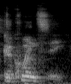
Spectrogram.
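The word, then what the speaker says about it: Ga'Quincy: Mo Robinson koola mck's name is is gaquincy it says g a apostrophe Quincy it's Quincy apostrophe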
